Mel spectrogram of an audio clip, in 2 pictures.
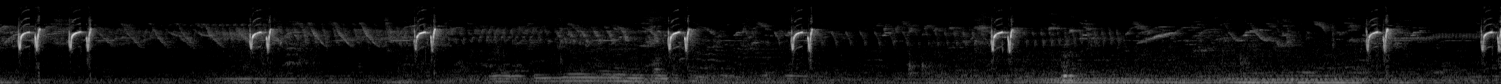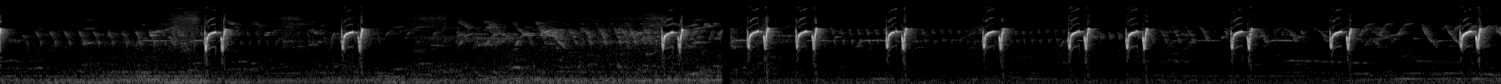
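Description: Prenjak calling: loud, sharp single chip notes, one every second or two, coming closer together to about two a second near the end, over a fainter fast trill.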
